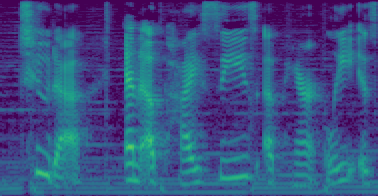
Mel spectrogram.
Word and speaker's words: Tudor: from Oklahoma down here everybody says Tudor we're kind of country but yes it's is Tuda and a Pisces apparently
